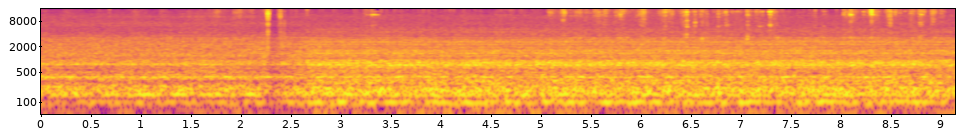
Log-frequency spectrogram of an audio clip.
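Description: A steady, unchanging machine-like hum with several held pitches in it. From about five seconds in it carries faint light ticks and scratches, which fit a bristle brush scrubbing a small brass clock wheel in a glass dish of rinse.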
